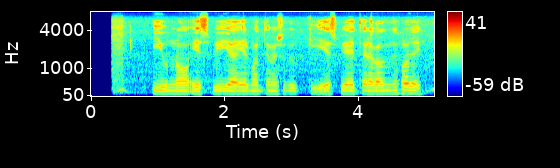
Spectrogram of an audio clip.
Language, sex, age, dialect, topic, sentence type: Bengali, male, 18-24, Standard Colloquial, banking, question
